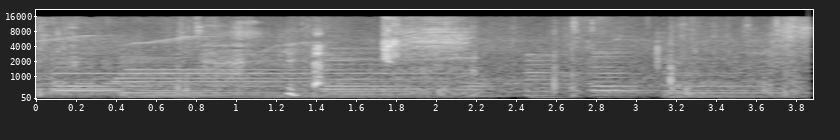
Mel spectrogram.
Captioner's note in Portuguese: risos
